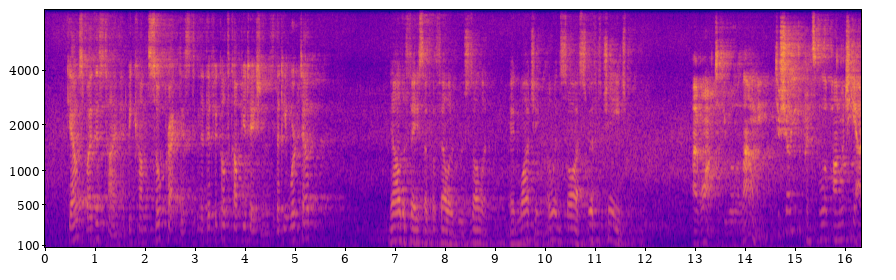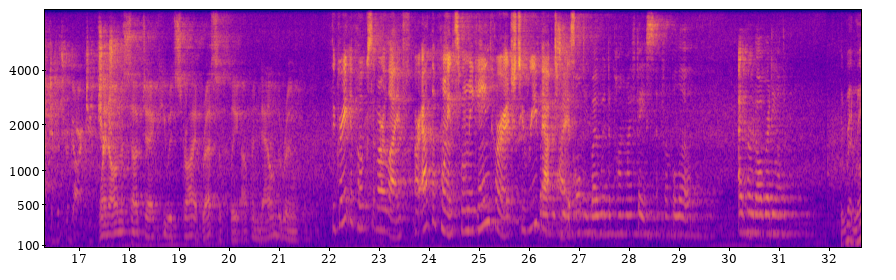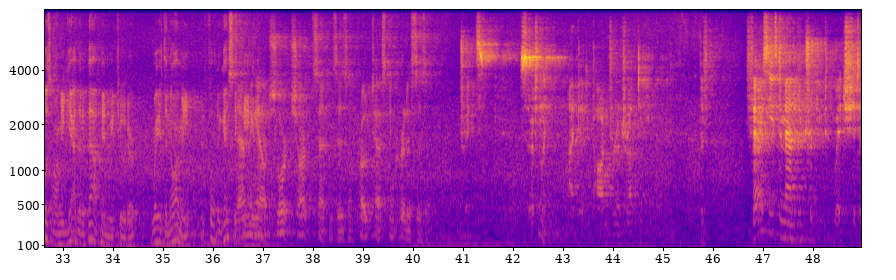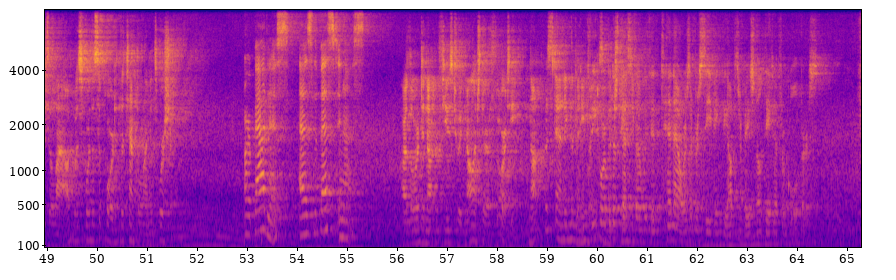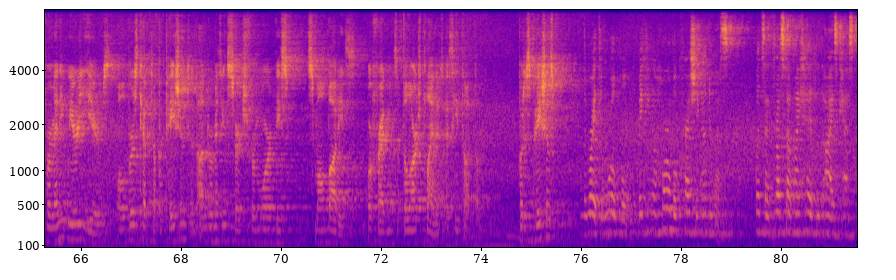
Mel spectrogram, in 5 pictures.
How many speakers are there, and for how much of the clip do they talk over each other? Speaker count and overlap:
seven, about 4%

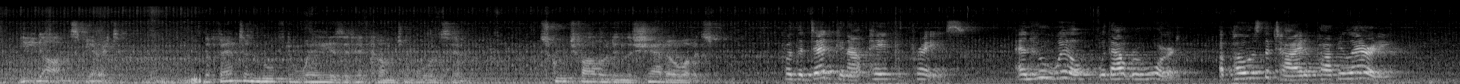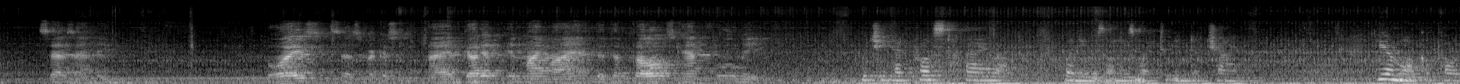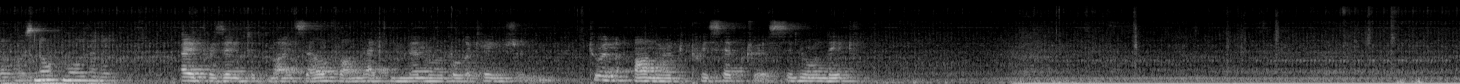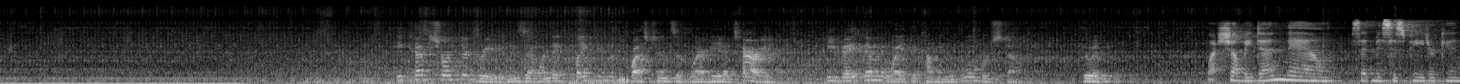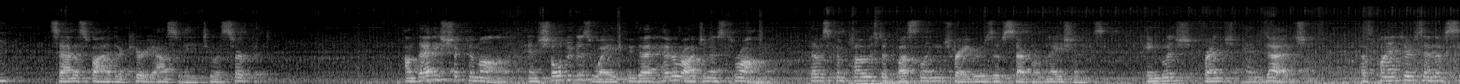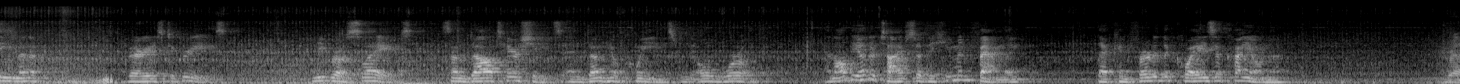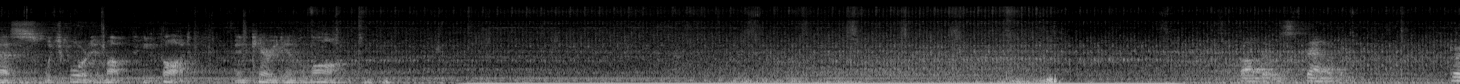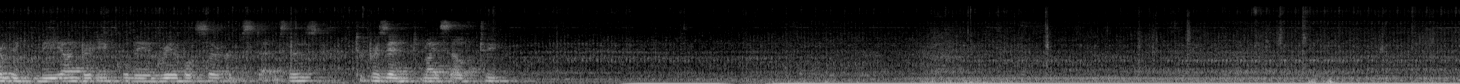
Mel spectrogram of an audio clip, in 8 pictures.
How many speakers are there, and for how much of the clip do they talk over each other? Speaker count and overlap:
eight, no overlap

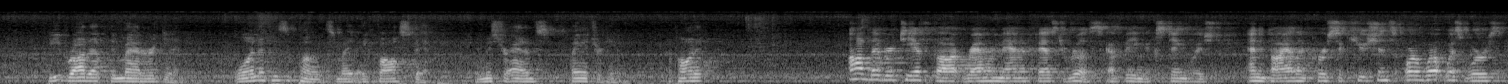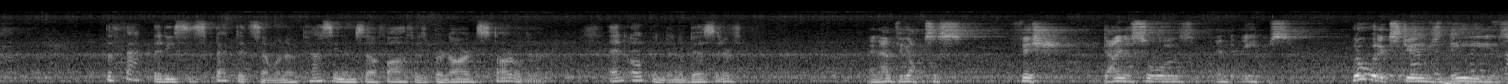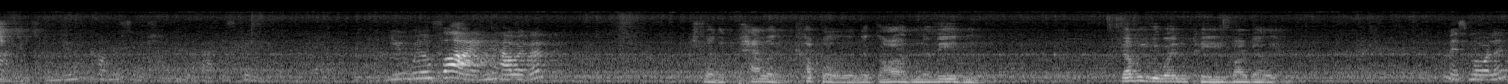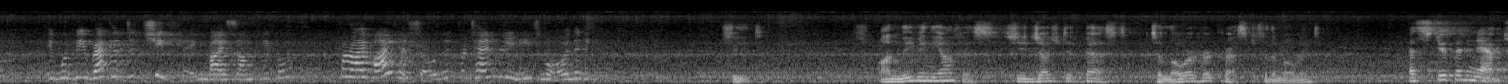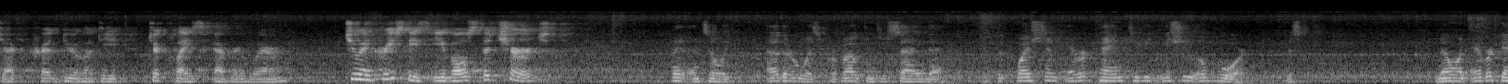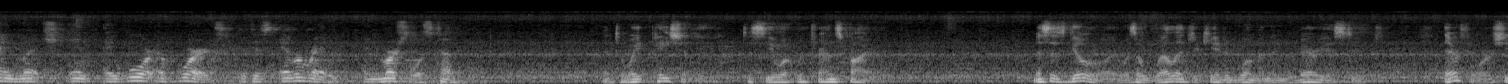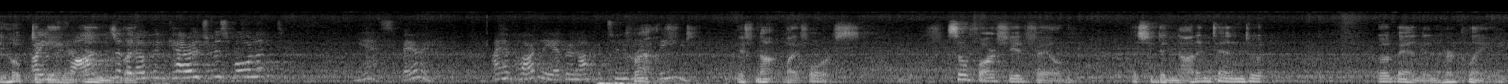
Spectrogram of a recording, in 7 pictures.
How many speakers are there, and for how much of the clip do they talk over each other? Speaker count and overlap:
five, about 3%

